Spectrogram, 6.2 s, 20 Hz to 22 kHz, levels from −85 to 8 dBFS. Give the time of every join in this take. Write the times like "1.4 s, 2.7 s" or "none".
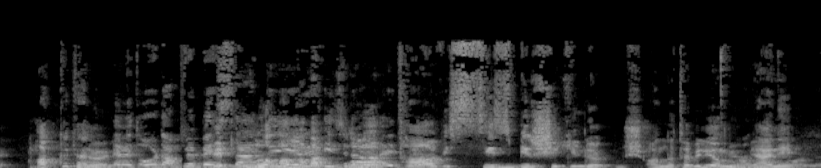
1.4 s, 4.4 s

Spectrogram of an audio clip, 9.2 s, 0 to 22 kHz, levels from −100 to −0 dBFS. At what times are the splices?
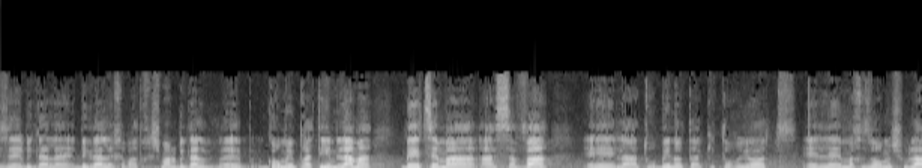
6.2 s, 8.0 s

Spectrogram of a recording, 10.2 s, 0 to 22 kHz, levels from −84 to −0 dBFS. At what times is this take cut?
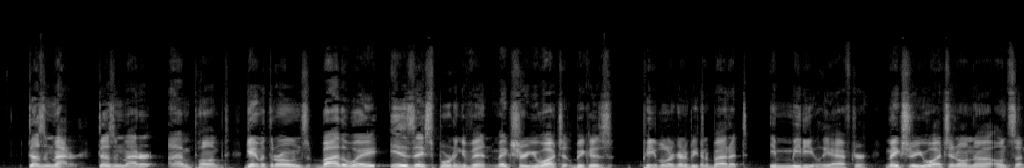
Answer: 0.9 s, 2.4 s, 5.7 s, 7.0 s, 8.8 s

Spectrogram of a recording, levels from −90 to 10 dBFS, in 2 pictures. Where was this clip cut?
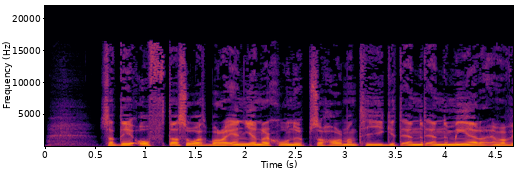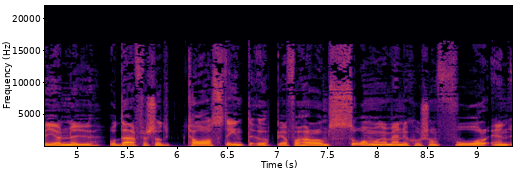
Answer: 3.8 s, 5.3 s

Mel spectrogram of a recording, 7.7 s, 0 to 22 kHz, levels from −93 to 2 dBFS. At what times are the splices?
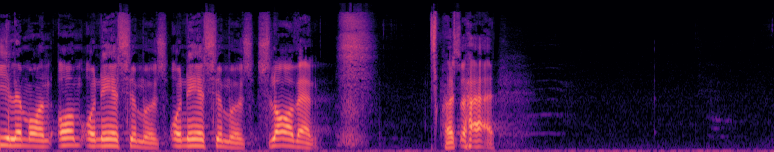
1.7 s, 4.5 s

